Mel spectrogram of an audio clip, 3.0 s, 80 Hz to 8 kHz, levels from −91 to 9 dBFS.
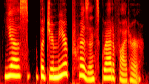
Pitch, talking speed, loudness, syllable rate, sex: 250 Hz, 140 wpm, -17 LUFS, 4.6 syllables/s, female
